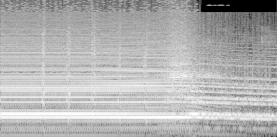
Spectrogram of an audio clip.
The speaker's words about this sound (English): There's the siren.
